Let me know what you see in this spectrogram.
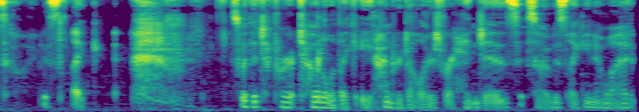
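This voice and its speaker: A woman is speaking. She whispers. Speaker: vlogger. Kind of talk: casual home tour vlog. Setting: at home. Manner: whispering; hesitant, many fillers.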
